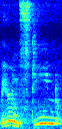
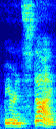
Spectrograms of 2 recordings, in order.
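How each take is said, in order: First: The ending does not sound like Frankenstein's. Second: The ending sounds like Frankenstein's.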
